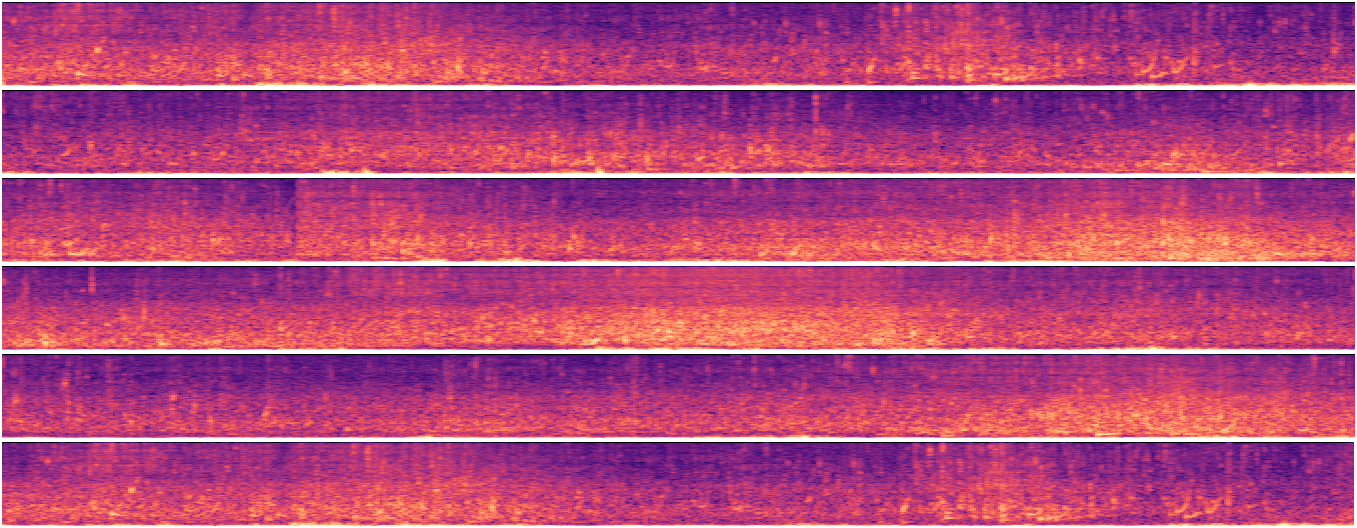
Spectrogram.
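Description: Sea water washing and lapping against shore rocks, swelling and falling back every few seconds, over a continuous low rumble.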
